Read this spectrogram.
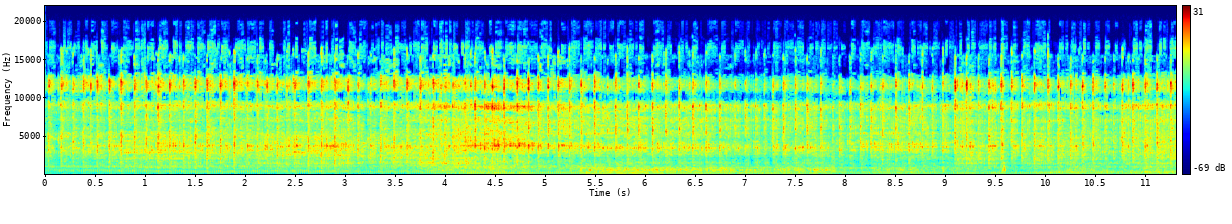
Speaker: I don't know why the chain is so loose. Weird. Really loose. Could hear it chattering away on there.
